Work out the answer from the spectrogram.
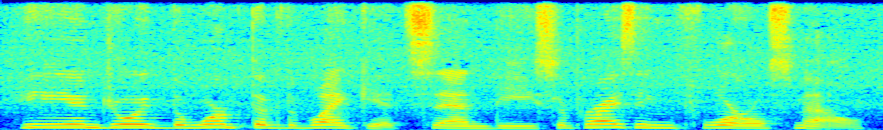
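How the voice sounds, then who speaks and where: A woman's voice: medium pitch, dark tone, rough recording. A woman reading a third-person fan fiction story aloud as a narrator.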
